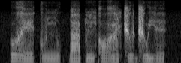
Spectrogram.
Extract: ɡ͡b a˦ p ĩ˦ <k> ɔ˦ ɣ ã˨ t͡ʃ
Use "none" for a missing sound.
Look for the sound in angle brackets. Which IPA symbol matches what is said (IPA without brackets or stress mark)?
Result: k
